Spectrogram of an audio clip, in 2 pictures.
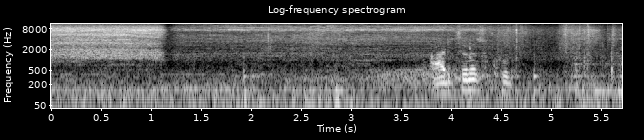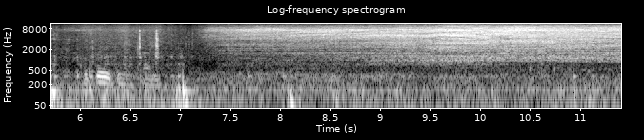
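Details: Russell's viper hissing during a rescue operation. After a stretch of people talking, a steady, loud breathy hiss builds and holds through the final seconds, over rustling and background noise.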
